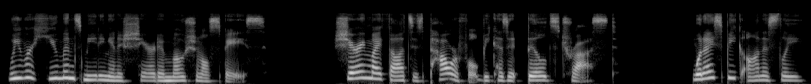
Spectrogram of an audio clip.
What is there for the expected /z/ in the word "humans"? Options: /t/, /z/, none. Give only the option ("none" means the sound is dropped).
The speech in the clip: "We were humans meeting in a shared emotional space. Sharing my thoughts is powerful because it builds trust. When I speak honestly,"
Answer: /z/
